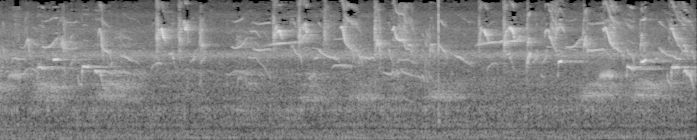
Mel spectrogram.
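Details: A long-tailed shrike (Lanius schach) sings a busy run of sharp, high chirps and quick downslurred notes, jumbled and almost continuous, over a faint rural hiss.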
